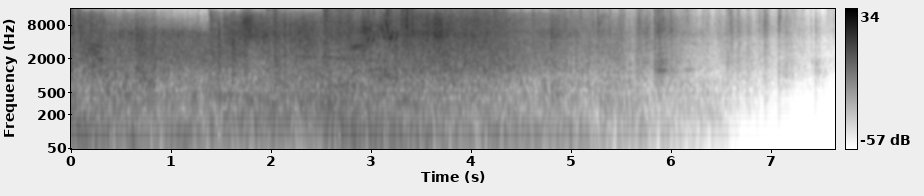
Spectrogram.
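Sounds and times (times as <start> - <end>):
bomb explosion: 0.0 - 6.6.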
